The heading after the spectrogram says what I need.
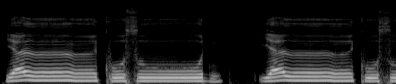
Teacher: Ikhfa lebih pendek daripada gunnahnya. Cara bacanya cenderung seperti ang jika bertemu dengan salah satu dari 2 huruf, yakni huruf qaf dan kaf. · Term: ikhfa adna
